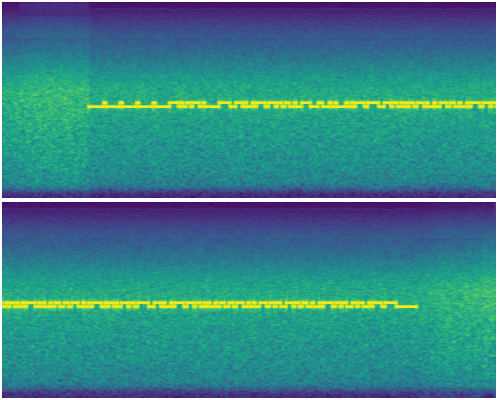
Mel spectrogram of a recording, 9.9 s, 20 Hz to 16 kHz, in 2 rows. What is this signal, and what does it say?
RTTY (45.45 baud, 170 Hz shift), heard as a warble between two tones, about 2200 Hz centre, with radio static. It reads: THE POCKET SHAPE DEFINED THE FINAL PELLET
